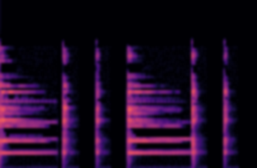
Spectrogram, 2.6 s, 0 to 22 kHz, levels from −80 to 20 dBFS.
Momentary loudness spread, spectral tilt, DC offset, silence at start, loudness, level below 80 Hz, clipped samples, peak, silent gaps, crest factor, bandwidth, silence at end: 9 LU; 6.5 dB/octave; under 0.1%; 0 s; -20 LUFS; -70 dBFS; under 0.1%; 0 dBFS; 0.80-0.95 s, 1.13-1.24 s, 2.09-2.23 s; 22 dB; 16.5 kHz; 0.3 s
